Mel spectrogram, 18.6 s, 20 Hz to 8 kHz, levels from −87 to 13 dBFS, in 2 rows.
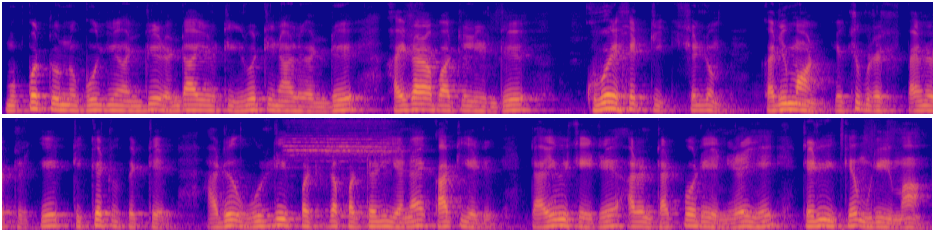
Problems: background sounds at intervals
